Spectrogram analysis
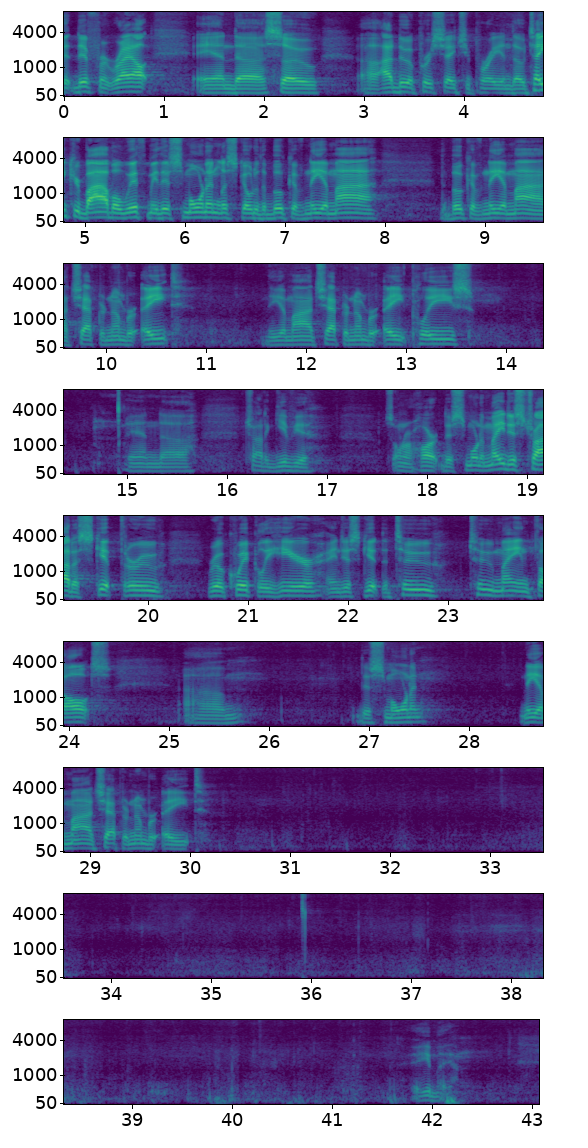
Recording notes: A sermon preached Sunday Morning during our Spring Jubilee, on March 26, 2023.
